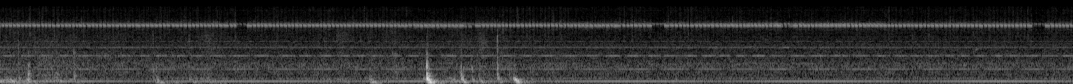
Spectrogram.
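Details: At sunset at Djuma and Arathusa in wild Africa, with wild dogs nearby, cicadas hold a steady, high, piercing whine without a break over a low rumbling hum and a few soft knocks.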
